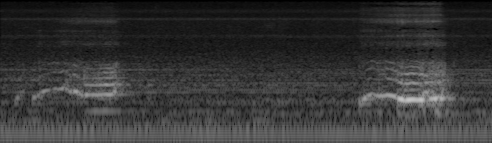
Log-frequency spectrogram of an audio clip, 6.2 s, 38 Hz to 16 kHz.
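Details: English bulldog sleeping and snoring: two long, rattling, droning snores about four seconds apart over steady room hum, about 15 breaths a minute.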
